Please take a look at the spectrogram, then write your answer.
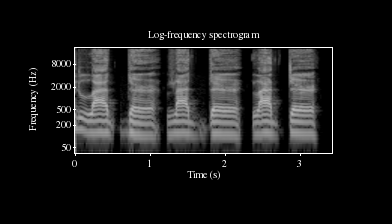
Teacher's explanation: very quickly ladder ladder ladder ladder ladder ladder ladder ladder ladder notice how tongue lightly Taps the roof of your mouth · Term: flap T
